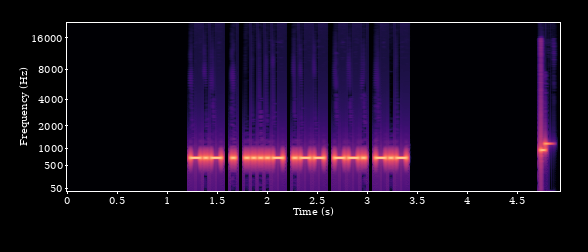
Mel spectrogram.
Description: Morse code, heard as a keyed tone, about 36 wpm, 700 Hz. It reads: KE4WGK
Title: USA Call Signs - 6 Characters - 2x Character Spacing - 35wpm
